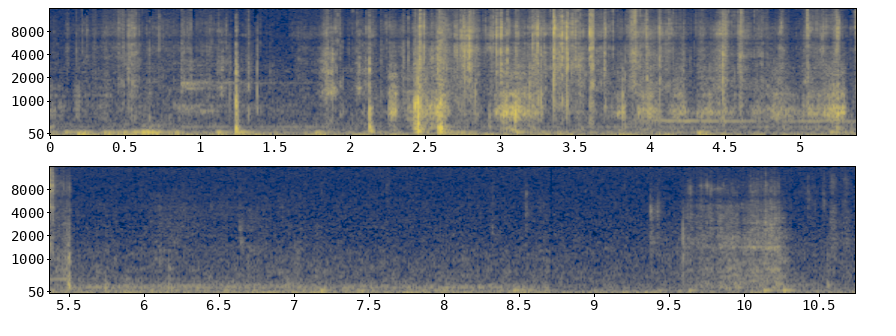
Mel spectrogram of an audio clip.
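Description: Dry, papery garlic skins crackling and tearing as a garlic bulb is peeled by hand. It stops abruptly about five and a half seconds in, leaving only a faint low steady background.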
